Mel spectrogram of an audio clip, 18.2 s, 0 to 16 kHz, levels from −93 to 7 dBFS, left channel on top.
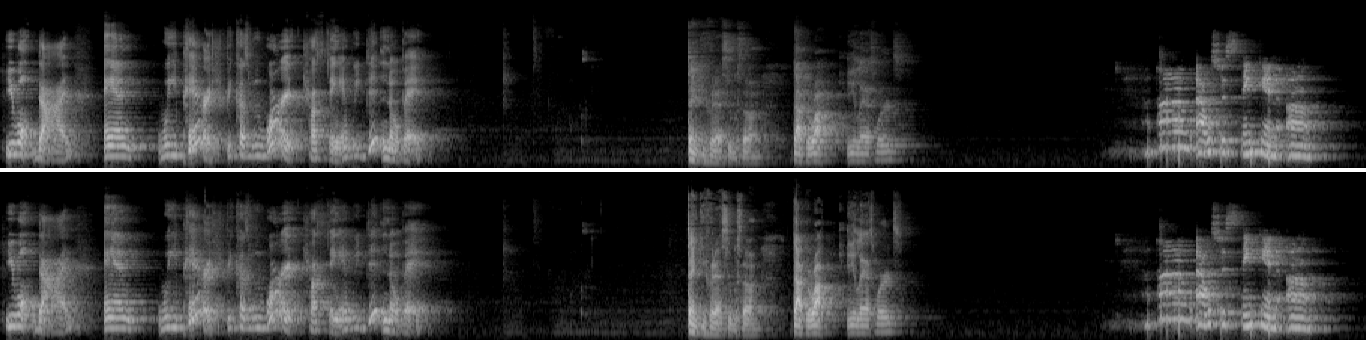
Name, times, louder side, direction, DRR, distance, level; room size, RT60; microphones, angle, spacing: voice 1, 0.0-5.6, left 2 dB, 40° left, 6 dB, 1.1 m, -28 dB
voice 2, 9.2-10.1 10.6-11.0 11.3-12.0, right 4 dB, 50° right, 8 dB, 0.7 m, -27 dB
voice 3, 15.4-17.5, left 1 dB, 10° left, 4 dB, 0.8 m, -27 dB
15.0 x 5.2 x 7.6 m, 0.92 s
head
